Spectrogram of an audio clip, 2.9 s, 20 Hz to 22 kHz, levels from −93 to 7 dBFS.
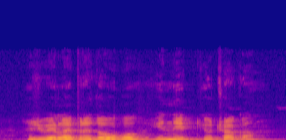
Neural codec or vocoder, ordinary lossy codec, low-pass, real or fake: none; none; 14.4 kHz; real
